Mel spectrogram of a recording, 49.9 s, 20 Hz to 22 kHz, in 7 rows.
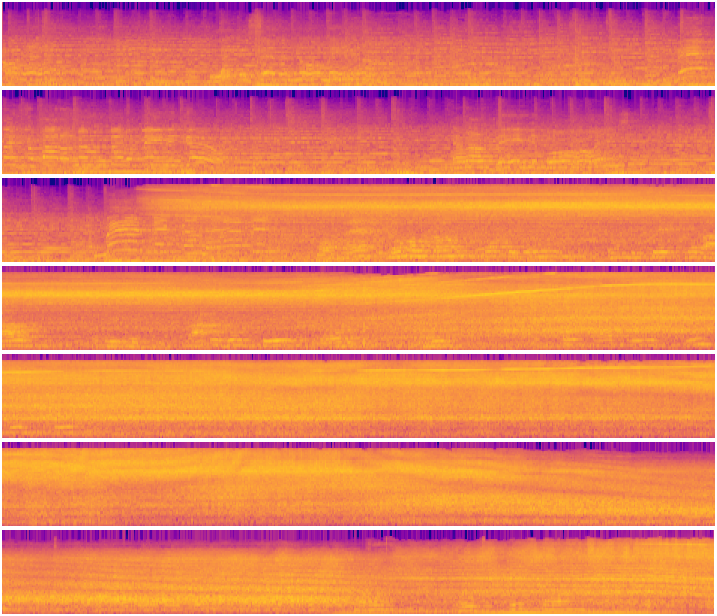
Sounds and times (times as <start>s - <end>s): Fixed-wing aircraft, airplane: 0.0s - 49.9s.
